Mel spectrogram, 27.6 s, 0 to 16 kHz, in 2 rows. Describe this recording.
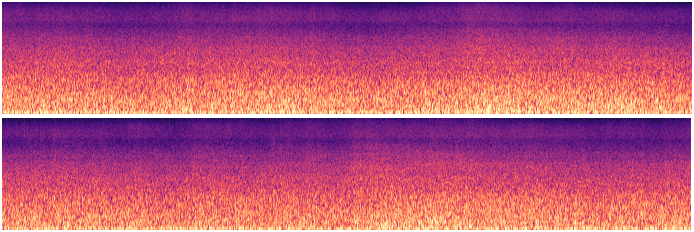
On the coast, Sound of the waves, Zoom H2n MS +XY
